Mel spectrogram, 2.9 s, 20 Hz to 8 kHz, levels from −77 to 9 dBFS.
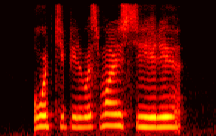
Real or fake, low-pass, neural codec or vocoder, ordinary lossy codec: fake; 7.2 kHz; codec, 16 kHz in and 24 kHz out, 0.6 kbps, FocalCodec, streaming, 4096 codes; none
